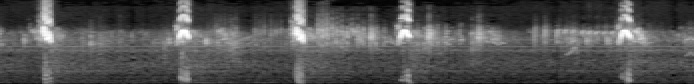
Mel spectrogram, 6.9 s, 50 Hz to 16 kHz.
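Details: Osprey at a nest at Dunrovin Ranch during an early feeding on 1 June 2019, around 8:24 in the morning: five sharp, high chirped calls with downward-sweeping tails, spaced one to two seconds apart, with faint chatter between.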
